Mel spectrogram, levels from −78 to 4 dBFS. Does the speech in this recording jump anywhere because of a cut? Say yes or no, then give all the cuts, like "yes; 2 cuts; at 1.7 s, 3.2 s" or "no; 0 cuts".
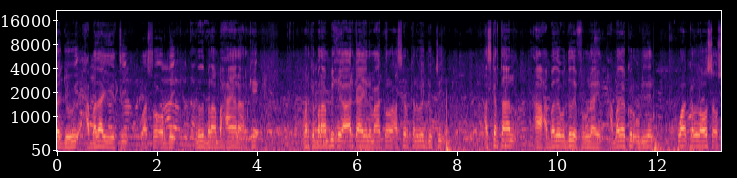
no; 0 cuts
